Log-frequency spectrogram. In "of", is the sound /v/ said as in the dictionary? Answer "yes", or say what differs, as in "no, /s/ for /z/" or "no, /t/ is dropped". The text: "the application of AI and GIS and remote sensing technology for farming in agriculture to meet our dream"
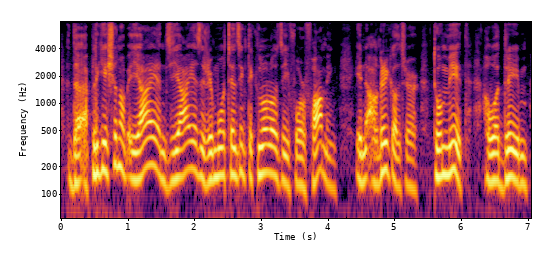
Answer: no, /p/ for /v/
